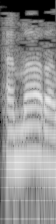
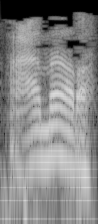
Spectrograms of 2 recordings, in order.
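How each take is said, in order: First: It starts with a plain vowel onset. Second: It starts with a throaty ain sound. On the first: It means sign. "with the Alif" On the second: It means prosper or one who instructs. "the A is pronounced here as Ain"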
